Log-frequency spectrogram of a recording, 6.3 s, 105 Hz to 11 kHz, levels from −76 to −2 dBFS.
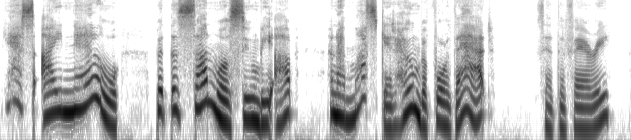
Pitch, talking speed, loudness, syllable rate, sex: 240 Hz, 190 wpm, -16 LUFS, 4.7 syllables/s, female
